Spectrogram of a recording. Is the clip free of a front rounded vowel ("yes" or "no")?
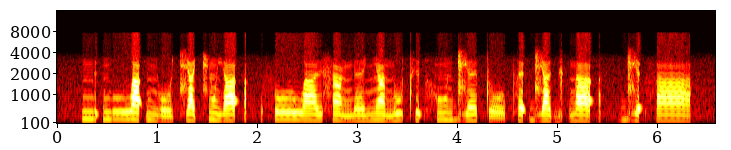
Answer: yes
